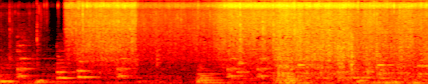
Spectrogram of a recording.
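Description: Food sizzling loudly on a hot griddle plate as flames flare up from it. The sizzle swells about three seconds in and cuts off suddenly at the end.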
